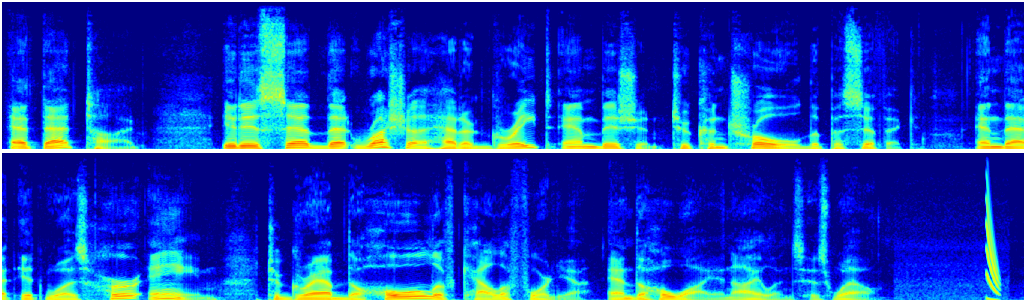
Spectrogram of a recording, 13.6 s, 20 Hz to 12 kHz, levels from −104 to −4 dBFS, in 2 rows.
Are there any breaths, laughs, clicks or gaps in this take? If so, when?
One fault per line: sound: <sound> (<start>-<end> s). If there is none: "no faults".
sound: chirp (13.4-13.5 s)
